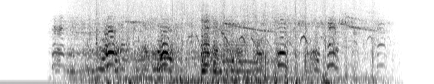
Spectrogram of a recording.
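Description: A flock of geese honks loudly and continuously, with many overlapping calls that rise and fall together for a few seconds before stopping abruptly.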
